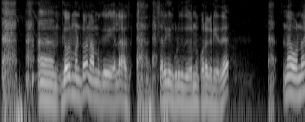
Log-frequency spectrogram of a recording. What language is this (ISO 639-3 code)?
tam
